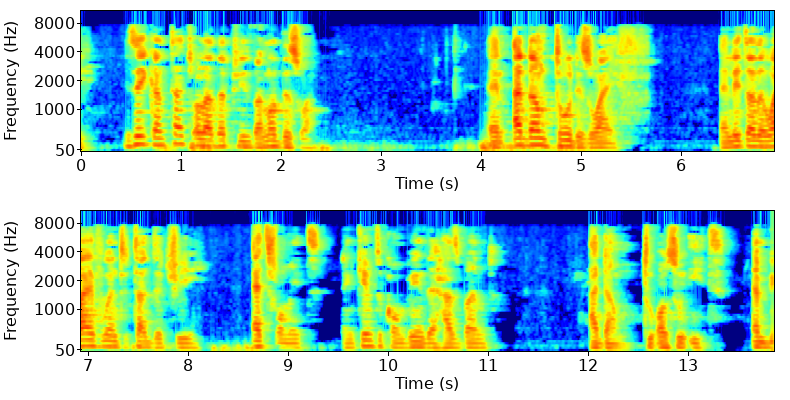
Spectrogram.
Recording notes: PREACHED ON SUNDAY 5TH MARCH, 2023 DURING INTERNATIONAL AND MISSIONS SUNDAY SERVICE AT CAPTAIN OF SALVATION CATHEDRAL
